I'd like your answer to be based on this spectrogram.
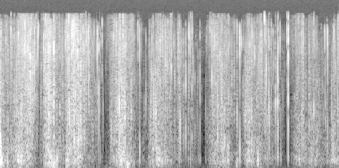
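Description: A rolled strip of clear polyethylene bubble wrap is held in both hands while fingertips and thumbs pop and crinkle the bubbles. Quiet, close crackling comes in a series of short bursts separated by brief pauses, with small sharp pops scattered throughout.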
